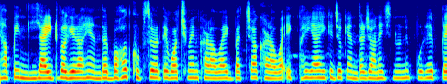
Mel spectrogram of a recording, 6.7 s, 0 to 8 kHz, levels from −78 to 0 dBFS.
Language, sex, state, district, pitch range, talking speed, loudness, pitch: Hindi, female, Haryana, Charkhi Dadri, 225-240 Hz, 260 wpm, -19 LUFS, 230 Hz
